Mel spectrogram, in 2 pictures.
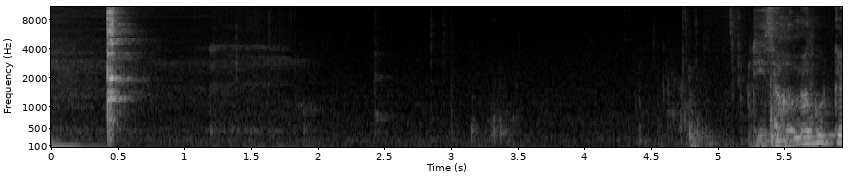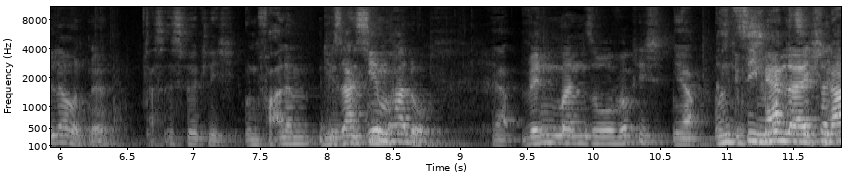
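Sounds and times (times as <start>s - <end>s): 
glasses clinking in a toast: 0.4s - 0.7s
speech: 5.3s - 11.8s.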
